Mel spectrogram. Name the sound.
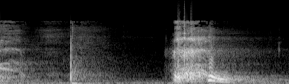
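coughing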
